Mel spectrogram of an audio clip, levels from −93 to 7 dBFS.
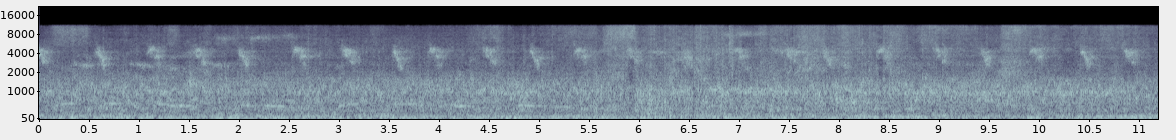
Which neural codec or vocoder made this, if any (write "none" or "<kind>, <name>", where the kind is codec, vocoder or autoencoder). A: codec, HILCodec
